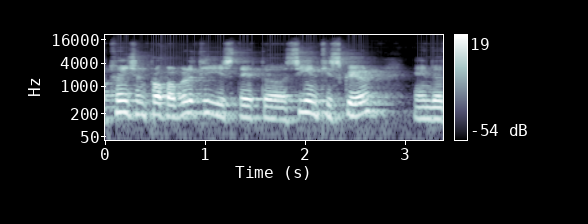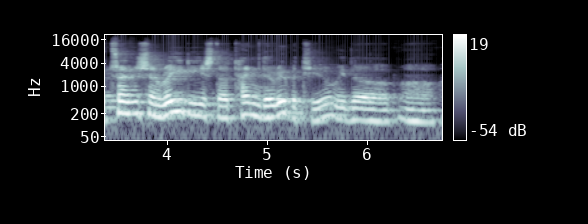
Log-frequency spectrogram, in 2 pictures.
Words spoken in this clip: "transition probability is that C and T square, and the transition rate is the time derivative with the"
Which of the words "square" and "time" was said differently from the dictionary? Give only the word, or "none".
none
